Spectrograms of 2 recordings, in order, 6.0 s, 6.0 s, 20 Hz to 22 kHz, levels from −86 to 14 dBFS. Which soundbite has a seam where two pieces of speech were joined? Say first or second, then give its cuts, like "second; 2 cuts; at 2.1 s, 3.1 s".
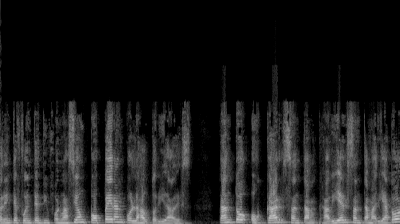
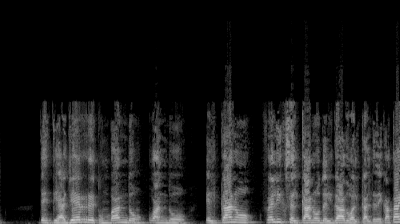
first; 1 cut; at 4.8 s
